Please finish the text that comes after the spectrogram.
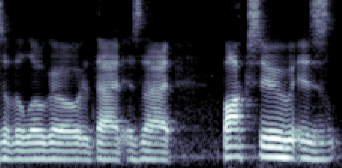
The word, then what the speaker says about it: Bokksu: Why don't you name your company Bokksu, which is Bokksu? It's the Japanese pronunciation of box.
